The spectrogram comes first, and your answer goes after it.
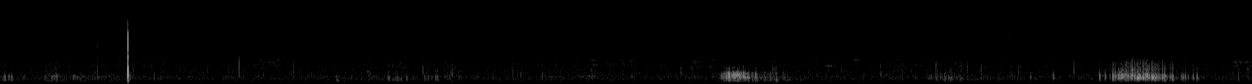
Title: stomach growling 3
